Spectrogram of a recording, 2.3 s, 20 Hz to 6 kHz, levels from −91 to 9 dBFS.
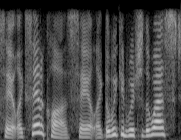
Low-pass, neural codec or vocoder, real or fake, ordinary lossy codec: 5.4 kHz; none; real; AAC, 48 kbps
